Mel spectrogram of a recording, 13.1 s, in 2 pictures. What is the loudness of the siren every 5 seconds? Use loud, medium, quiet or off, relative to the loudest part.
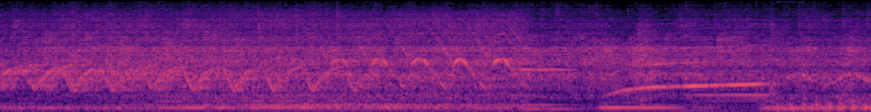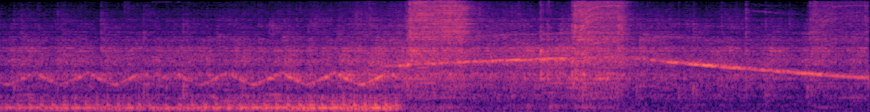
medium, loud, loud.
